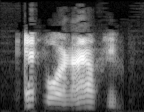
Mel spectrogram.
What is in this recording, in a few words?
Police, scanner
